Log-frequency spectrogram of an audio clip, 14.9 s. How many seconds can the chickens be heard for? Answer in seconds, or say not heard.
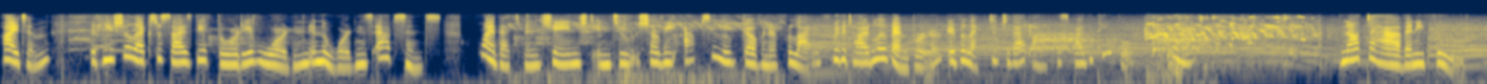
7 s.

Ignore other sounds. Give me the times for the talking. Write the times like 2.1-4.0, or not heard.
0.0-12.0, 13.3-14.8.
